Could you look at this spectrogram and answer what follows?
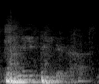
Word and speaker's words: Tipitaka: That's a part of Sayutta Nikaya, triple canon, Tipitaka, and Pali. We don't pronounce Tripitaka. If you pronounce Tripitaka, it is like Sanskrit.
